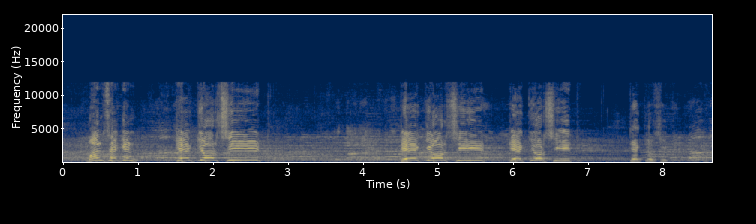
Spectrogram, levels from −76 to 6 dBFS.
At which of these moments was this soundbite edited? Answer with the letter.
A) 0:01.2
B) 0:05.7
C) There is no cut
C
